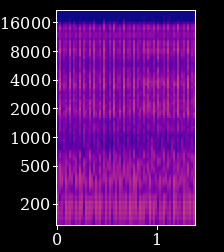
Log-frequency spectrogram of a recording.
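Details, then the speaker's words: Cat 259D after fuel lift pump install and new fuel filter: key on, lift pump gives a fast, even electric buzz and clicking with steady pulsing, no strain, filling the filter bowl; normal lift pump operation. "let's click this on and see if we hear that that clicking sound aha I can hear it from here there we go see that it's filling up that bowl down there and everything it's filling up this fuel filter"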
